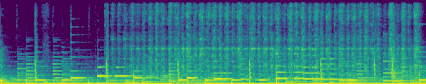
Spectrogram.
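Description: Whole nutmeg is grated for traditional sesame-jaggery laddoos. A steady, rasping scrape continues under loud background music throughout.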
